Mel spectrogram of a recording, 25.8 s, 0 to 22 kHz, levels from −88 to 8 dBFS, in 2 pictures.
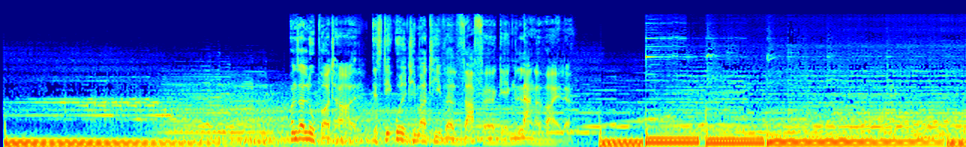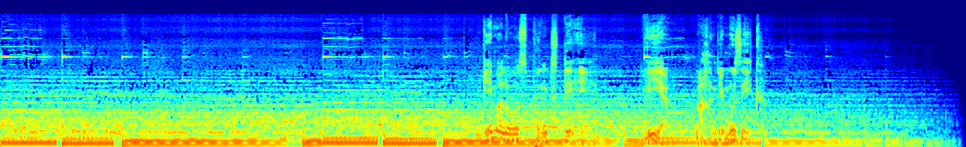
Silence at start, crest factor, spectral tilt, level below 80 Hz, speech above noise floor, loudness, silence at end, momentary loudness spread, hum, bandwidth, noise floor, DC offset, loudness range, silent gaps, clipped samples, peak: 0.05 s; 16 dB; -6.5 dB/octave; -20 dBFS; 24 dB; -17 LUFS; 0.3 s; 9 LU; none; 15.5 kHz; -40 dBFS; under 0.1%; 5 LU; none; under 0.1%; 0 dBFS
